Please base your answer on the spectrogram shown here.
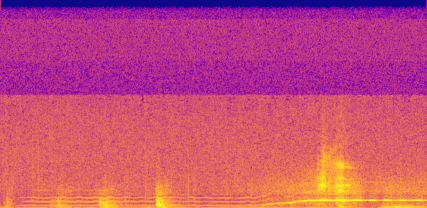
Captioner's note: footsteps tapping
